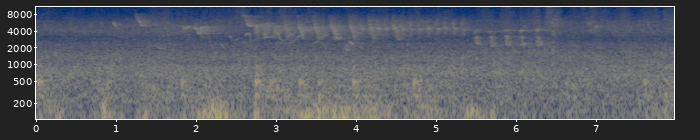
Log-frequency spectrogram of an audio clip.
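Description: Small birds chirping, with a quick run of high, rapidly repeated notes about three seconds in and a shorter run a couple of seconds later, over steady outdoor background noise.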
